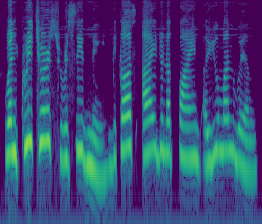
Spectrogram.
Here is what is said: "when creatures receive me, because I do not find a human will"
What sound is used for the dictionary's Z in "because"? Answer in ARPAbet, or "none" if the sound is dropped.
S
